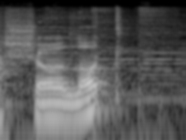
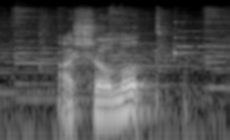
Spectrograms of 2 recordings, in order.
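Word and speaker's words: axolotl: and I'll show yeah with an L at the end though, but you pronounce it like something like that. like uh a aolot like that. I don't know what I I don't really know what the emphasis should be. Asholot something around that.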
